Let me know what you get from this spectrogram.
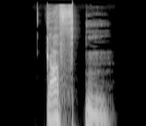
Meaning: inflection of gaffen: 1. first/third-person plural preterite 2. first/third-person plural subjunctive II
- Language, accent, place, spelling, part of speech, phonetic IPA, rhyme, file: German, Germany, Berlin, gafften, verb, [ˈɡaftn̩], -aftn̩, De-gafften.ogg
